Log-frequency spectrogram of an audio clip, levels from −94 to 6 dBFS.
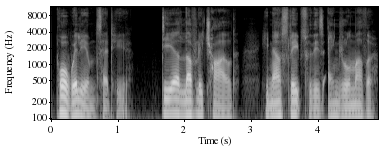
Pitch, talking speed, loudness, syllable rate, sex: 95 Hz, 170 wpm, -20 LUFS, 4.8 syllables/s, male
